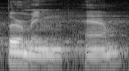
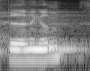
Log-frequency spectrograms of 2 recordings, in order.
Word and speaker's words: Birmingham: We'll probably never agree on how to pronounce the word Birmingham, or as they say in the Midlands, Birmingham, as we say on our shores and so on.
